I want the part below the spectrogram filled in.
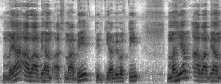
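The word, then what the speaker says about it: मह्यम्: उच्चारण पर ध्यान देंगे, कहेंगे मह्यम, हय संयुक्त है मह्यम आवाभ्याम अस्मभ्यम, असम संयुक्त भय संयुक्त म अस्मभ्यम।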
